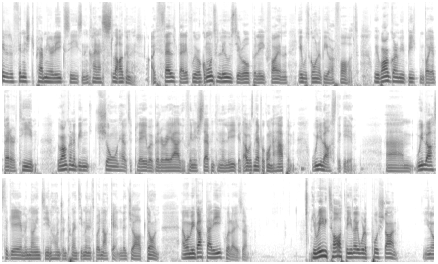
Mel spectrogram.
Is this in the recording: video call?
no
